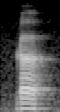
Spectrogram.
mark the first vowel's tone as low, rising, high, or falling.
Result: low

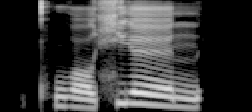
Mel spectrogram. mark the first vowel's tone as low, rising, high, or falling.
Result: low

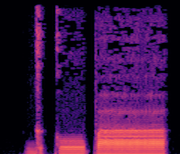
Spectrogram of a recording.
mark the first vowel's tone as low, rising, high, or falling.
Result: low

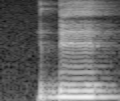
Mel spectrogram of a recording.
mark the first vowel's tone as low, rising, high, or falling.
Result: high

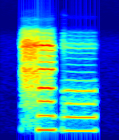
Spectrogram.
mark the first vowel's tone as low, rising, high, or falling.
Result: high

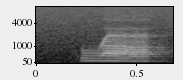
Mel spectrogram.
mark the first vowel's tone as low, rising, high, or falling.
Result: low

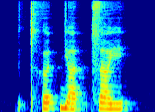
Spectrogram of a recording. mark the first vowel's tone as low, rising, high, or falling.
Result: rising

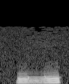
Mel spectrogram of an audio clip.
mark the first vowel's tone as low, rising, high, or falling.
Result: rising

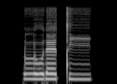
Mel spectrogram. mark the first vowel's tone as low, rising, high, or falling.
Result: high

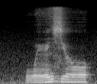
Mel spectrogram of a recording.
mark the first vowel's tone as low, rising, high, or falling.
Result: rising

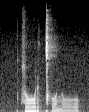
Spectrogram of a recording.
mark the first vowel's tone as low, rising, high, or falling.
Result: high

